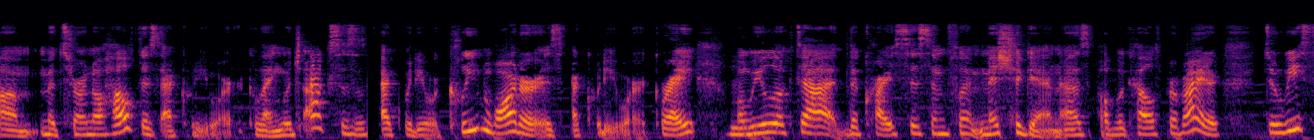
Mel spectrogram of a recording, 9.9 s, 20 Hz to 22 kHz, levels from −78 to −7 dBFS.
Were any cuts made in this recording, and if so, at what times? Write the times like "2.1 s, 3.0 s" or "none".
2.7 s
